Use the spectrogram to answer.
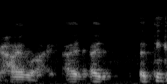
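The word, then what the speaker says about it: jai alai: time and there was this sport um called highlight which I think is spelled J AI and then L AI. highlight.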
